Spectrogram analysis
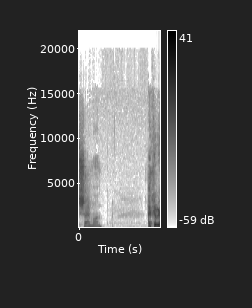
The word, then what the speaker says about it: Shyamalan: I see I see and the Y is silent so shamalan so anyways there you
